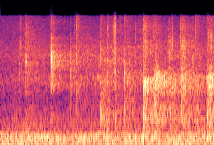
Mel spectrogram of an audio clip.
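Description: A few scattered light taps and clicks over a steady low hum.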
